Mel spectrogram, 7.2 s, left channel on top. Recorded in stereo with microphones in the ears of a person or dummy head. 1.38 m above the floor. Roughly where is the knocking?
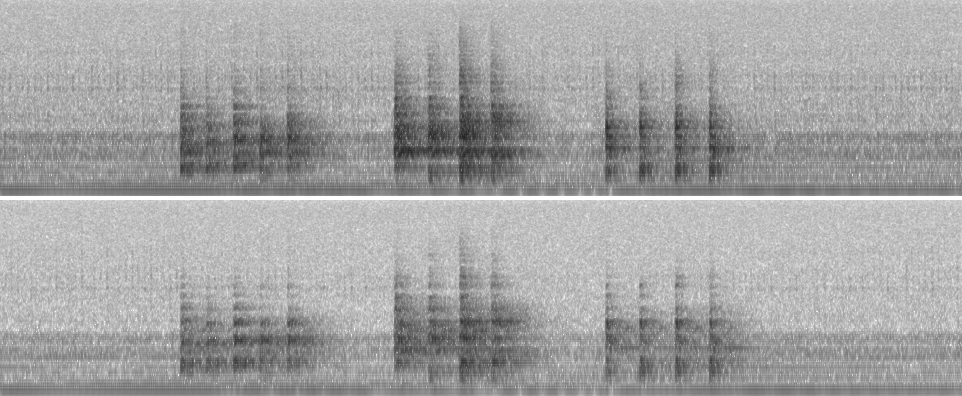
Left.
